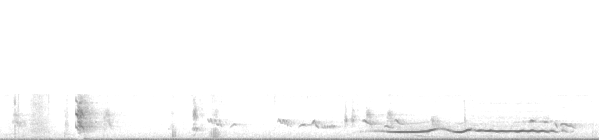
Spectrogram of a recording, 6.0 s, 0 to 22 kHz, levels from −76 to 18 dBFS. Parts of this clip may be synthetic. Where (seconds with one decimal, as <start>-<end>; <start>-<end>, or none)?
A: 4.7-5.5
